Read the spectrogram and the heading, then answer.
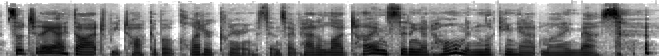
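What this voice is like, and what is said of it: Raspy voice. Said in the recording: “You'll have to excuse my raspy voice. I'm healing from COVID.”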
